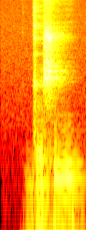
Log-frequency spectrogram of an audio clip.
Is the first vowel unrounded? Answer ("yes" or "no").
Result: yes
